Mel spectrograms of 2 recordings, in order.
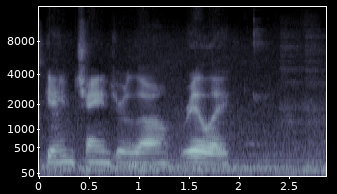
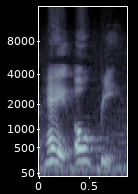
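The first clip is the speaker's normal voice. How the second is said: calling out; 10 semitones higher than usual. Retold or imitated. Calling boy from thirty feet.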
